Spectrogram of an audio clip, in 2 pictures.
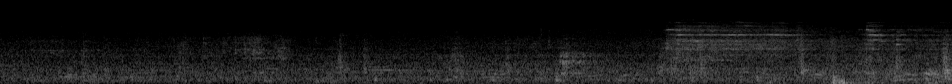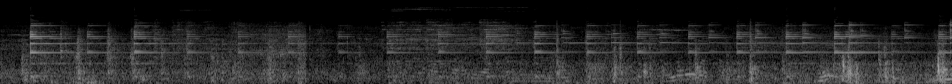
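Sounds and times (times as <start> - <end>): train wheels squealing: 6.6 - 12.6, 13.2 - 19.0
low knocks from train wheels: 8.3 - 19.0.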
